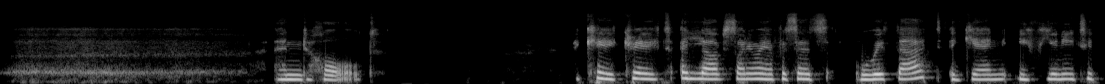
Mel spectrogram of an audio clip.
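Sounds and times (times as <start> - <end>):
deep breath let out during a guided breathing exercise: 0.0 - 2.7
speech: 2.8 - 3.9, 5.8 - 11.0.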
